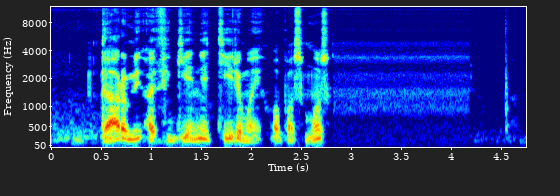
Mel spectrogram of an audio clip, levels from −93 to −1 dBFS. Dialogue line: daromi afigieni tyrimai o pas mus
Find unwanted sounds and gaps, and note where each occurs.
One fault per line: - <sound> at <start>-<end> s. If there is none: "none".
none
